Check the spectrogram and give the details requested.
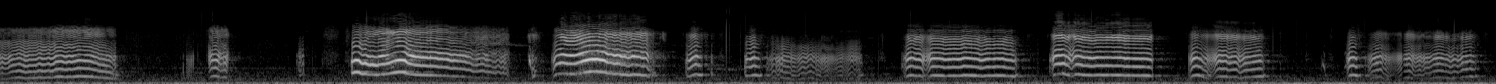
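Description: Infant cry in short, moderately loud bursts with pauses and whimpers, steady low hum behind; a weak, low-intensity cry of an infant with Down syndrome.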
